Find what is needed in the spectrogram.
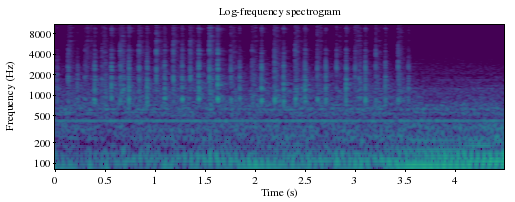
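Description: Computer keys tapped rapidly and repeatedly, several clicks a second, stopping about three and a half seconds in: stepping back through the moves of a chess game on screen.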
